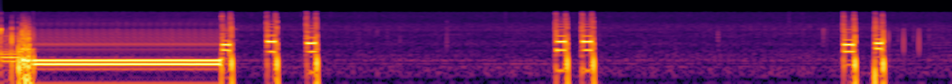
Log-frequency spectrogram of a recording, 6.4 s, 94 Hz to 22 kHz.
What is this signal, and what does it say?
DTMF, heard as telephone touch tones, tones of about 70 ms. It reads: 765 99 40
